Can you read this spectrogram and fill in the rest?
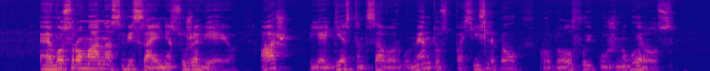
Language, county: Lithuanian, Klaipėda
